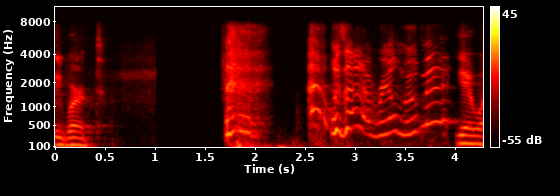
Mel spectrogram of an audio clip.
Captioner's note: laugh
